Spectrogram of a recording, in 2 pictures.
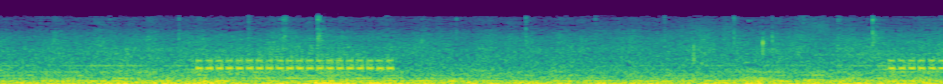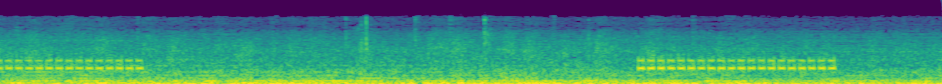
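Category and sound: signal or alarm, telephone ringing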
